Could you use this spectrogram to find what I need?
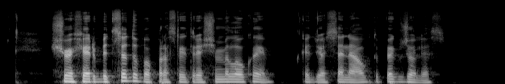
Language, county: Lithuanian, Tauragė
